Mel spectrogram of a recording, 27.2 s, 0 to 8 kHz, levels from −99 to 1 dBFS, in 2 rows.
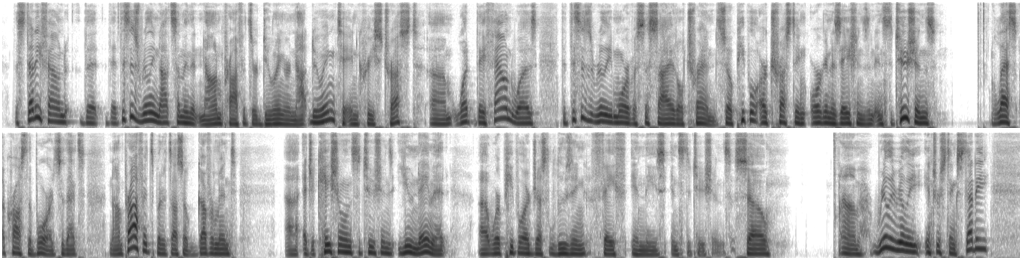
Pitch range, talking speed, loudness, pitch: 105-140 Hz, 165 wpm, -23 LUFS, 120 Hz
